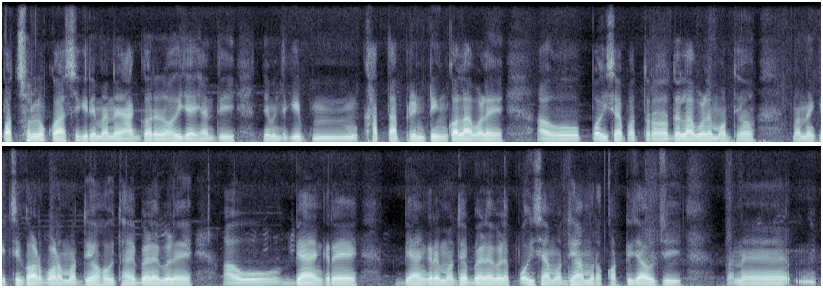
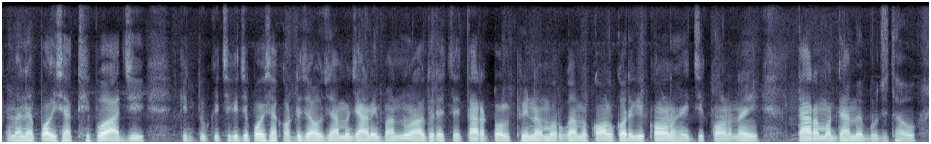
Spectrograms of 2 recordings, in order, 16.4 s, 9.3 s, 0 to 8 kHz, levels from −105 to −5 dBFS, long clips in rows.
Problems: none marked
